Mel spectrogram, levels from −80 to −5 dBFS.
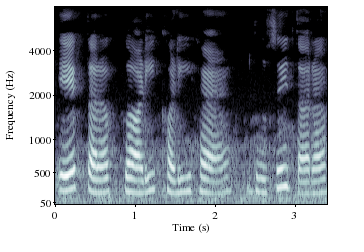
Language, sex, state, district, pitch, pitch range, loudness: Hindi, female, Punjab, Pathankot, 205 Hz, 195-230 Hz, -15 LUFS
